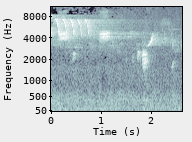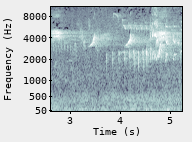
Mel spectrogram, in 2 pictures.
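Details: Red-vented bulbul parent feeding its babies in a home garden. A quick burst of high, rapid notes opens, then repeated short upward-sliding squeaks about once a second, with a few lower chirps.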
